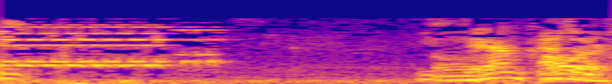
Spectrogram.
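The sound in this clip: A telephone rings with a steady, high tone for about a second. A short pause follows, then people begin talking.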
